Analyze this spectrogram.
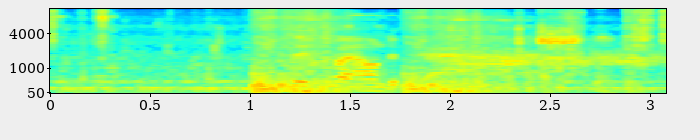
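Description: A gun fires a loud shot.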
